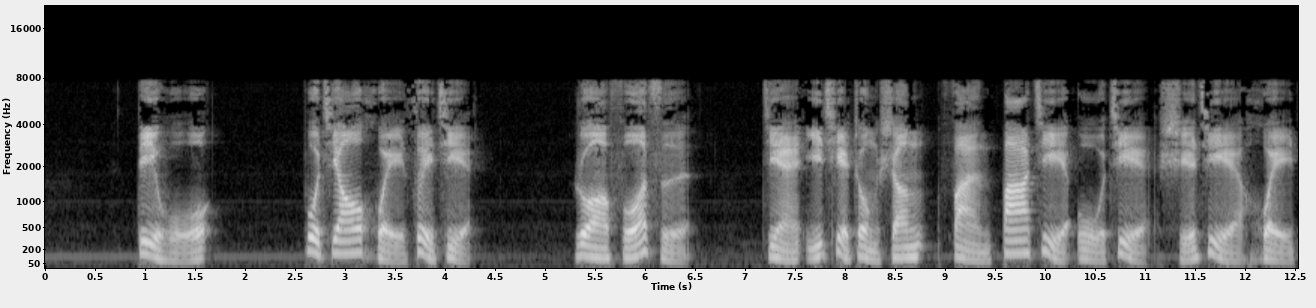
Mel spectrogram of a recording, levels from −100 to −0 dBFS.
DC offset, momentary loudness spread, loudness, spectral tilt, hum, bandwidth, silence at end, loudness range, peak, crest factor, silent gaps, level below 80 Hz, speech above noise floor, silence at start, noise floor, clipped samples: under 0.1%; 9 LU; -21 LUFS; -2.5 dB/octave; none; 8 kHz; 0.05 s; 3 LU; -2 dBFS; 20 dB; none; -50 dBFS; 48 dB; 0.95 s; -69 dBFS; under 0.1%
